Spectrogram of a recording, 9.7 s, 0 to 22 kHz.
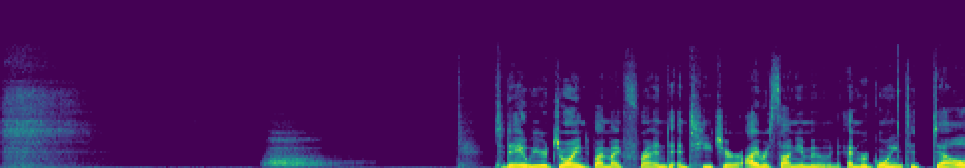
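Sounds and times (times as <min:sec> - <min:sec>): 
deep breaths: 0:00.0 - 0:01.3, 0:02.6 - 0:03.8, 0:04.6 - 0:04.9
speech: 0:05.0 - 0:09.6.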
